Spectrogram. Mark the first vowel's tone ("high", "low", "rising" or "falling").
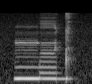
high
